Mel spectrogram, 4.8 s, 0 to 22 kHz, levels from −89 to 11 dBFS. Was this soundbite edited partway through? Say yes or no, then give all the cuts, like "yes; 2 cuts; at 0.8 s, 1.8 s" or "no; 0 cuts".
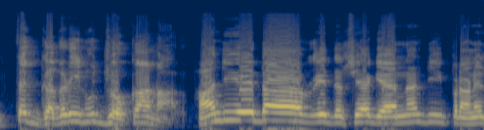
no; 0 cuts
